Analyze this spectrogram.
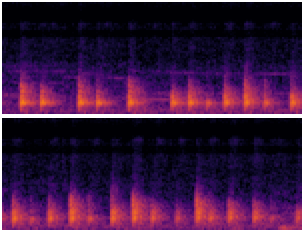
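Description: Marker pen writing on a whiteboard: a rapid run of short squeaky strokes, about three to four a second, as letters are drawn.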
